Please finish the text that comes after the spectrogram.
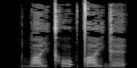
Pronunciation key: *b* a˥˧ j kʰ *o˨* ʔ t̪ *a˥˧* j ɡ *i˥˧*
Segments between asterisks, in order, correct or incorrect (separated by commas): correct, incorrect, correct, incorrect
